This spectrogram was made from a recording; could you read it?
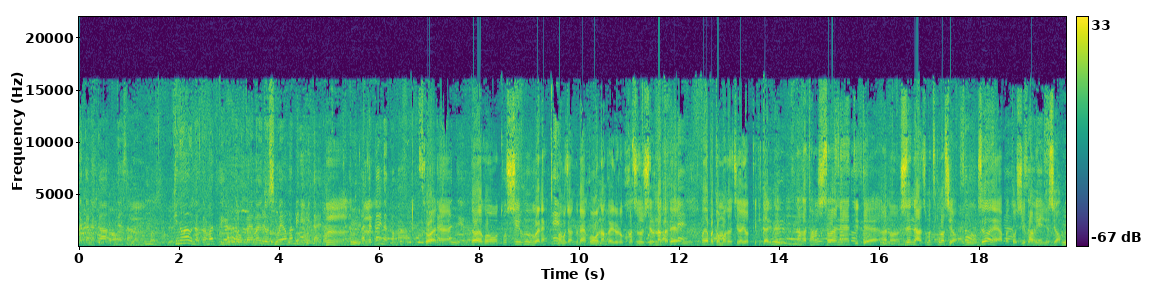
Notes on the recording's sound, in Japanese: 岡山駅前のイオンのスタバにて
